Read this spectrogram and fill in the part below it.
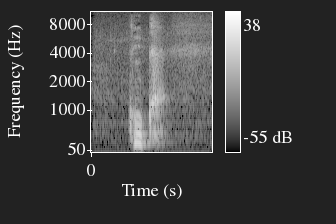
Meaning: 1. cookie, cake, biscuit, wafer 2. any type of cake or biscuit 3. something doughy or sticky 4. roundel
- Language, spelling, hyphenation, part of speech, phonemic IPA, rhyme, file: Dutch, koek, koek, noun, /kuk/, -uk, Nl-koek.ogg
